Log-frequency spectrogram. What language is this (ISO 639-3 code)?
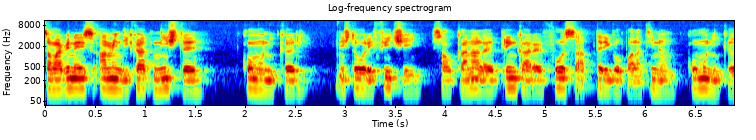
ron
